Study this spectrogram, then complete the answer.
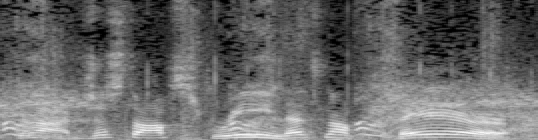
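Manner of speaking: high, slow, stretched complaining whine; drawn-out whine. Real, not acted. Frustrated whining at off-screen enemy.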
